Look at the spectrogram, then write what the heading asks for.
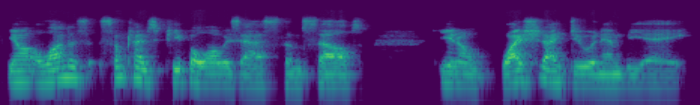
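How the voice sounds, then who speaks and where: A man's voice: on the low side, normal speed. Male panel moderator, slightly muffled audio.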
